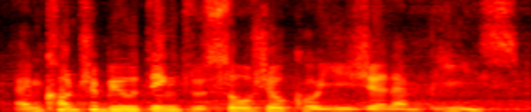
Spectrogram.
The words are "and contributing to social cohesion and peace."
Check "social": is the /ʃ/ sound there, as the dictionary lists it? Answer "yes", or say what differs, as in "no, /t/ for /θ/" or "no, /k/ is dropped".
yes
